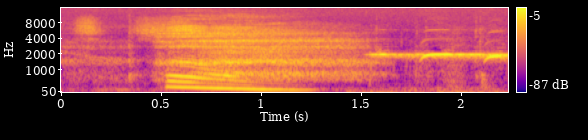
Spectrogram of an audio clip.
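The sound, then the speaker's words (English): A low, falling vocal groan slides downward, then a thin, steady whistle holds a single high note for just under a second, moderately loud. “Can you just give yourself the whistle already so we can move on?”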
